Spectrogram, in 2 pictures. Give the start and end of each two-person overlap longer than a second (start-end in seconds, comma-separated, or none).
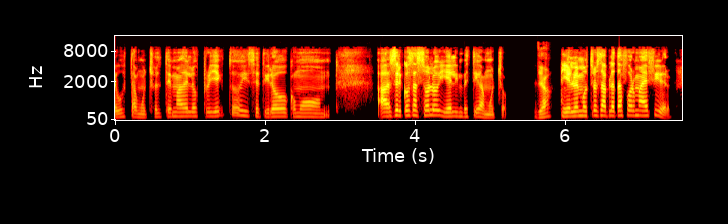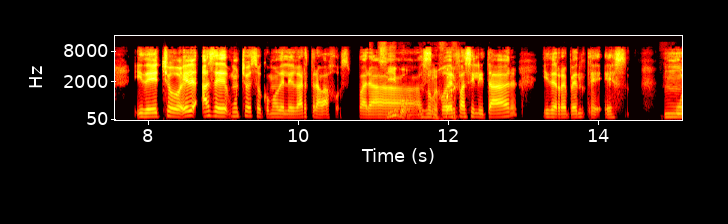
11.0-12.3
